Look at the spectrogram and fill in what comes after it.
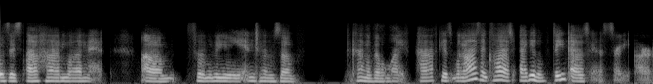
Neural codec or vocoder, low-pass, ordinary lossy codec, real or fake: codec, 16 kHz, 0.5 kbps, FreqCodec, smaller model; 7.2 kHz; MP3, 64 kbps; fake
